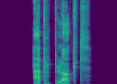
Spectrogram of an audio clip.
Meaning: inflection of abblocken: 1. third-person singular dependent present 2. second-person plural dependent present
- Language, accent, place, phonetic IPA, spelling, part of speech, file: German, Germany, Berlin, [ˈapˌblɔkt], abblockt, verb, De-abblockt.ogg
